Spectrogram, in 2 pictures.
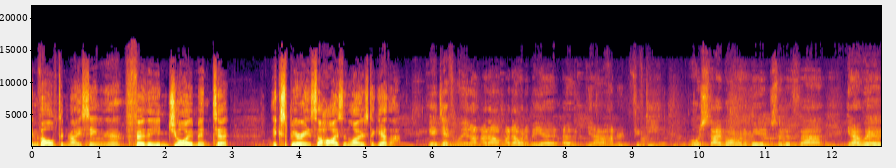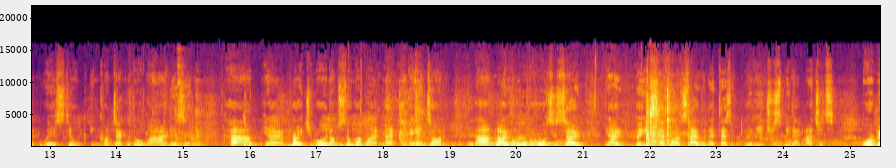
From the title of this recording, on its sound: live from Flemington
